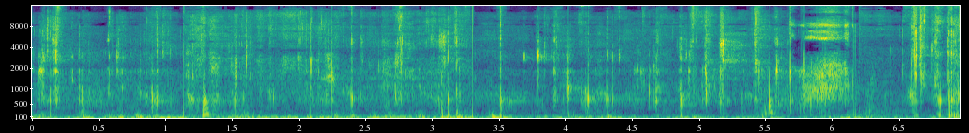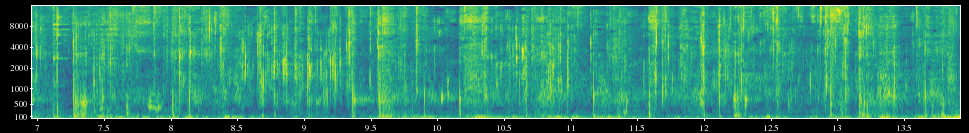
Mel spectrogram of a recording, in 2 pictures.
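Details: French Bulldog munching cucumbers, continuous crunching and biting with a brief high squeaky sound near the middle, then steady rapid chewing to the end.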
